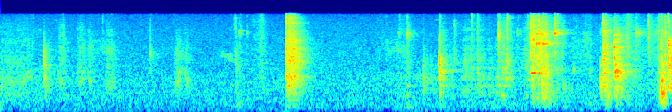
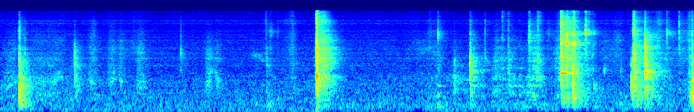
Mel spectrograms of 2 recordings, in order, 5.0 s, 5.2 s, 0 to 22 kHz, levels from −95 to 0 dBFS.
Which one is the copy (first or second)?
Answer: second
